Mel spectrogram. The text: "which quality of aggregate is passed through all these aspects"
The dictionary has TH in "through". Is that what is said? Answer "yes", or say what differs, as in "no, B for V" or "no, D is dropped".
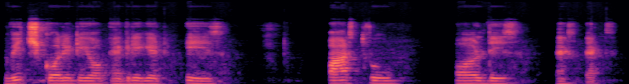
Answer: no, T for TH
